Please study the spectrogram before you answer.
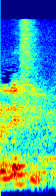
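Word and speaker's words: Liffey: the river that cuts City it's the river liy liy yeah now it's spelled Li FF y s is pronounced liy but it's actually um it was it was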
